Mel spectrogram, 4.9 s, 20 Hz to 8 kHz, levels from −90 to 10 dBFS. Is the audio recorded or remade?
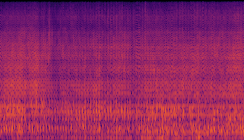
remade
